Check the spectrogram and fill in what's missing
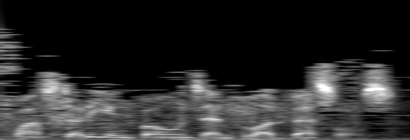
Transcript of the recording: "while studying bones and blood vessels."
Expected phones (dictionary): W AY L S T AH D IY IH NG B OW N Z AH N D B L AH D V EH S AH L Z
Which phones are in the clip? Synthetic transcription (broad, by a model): W AY L S T AH D IY IH NG B OW N Z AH N B L AH D V EH S L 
